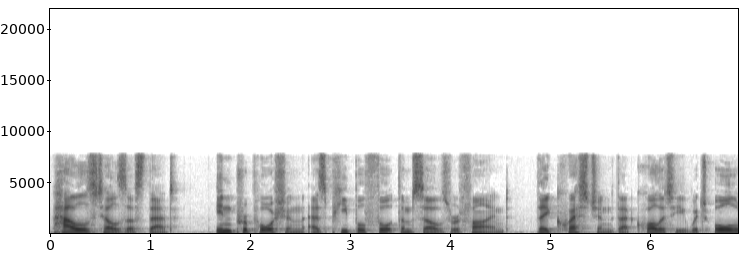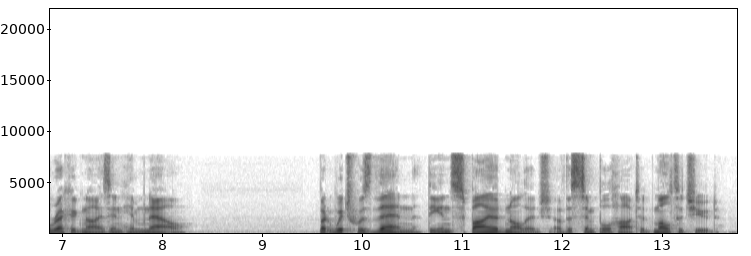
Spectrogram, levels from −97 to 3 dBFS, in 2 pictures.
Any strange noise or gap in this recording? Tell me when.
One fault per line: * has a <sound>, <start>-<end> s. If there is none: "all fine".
all fine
